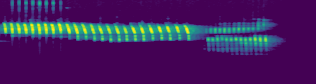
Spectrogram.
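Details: Canary song recorded as a training lesson for young canaries: a fast, even trill of bright pulsed notes running about two seconds, then a lower, buzzier double trill that breaks off cleanly into silence.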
